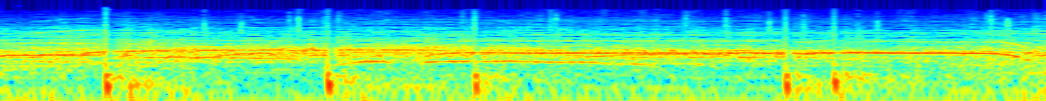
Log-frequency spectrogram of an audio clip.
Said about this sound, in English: Fireworks are lighting up the skies above one of the area's biggest cities, Simferopol, as well as in Moscow.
